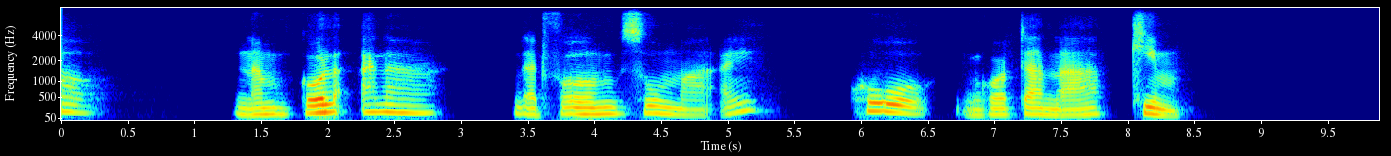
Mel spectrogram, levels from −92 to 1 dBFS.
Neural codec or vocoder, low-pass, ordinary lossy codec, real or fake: codec, 16 kHz, about 1 kbps, DyCAST, with the encoder's durations; 7.2 kHz; Opus, 32 kbps; fake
